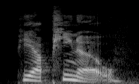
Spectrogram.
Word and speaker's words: Pioppino: Piopino, that's spelled P-I-O-P-P-I-N-O.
